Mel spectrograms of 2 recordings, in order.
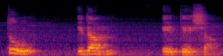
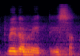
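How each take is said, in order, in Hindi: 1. ये तीनों शब्द अलग-अलग बोले जाते हैं। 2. ये तीनों शब्द जुड़कर एक शब्द बन जाते हैं। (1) "आप अलग अलग बोल नहीं पाएंगे" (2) "त्विदमेतेषाम आपको ऐसे बोलना होगा"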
